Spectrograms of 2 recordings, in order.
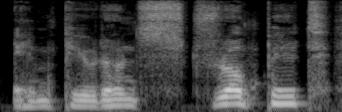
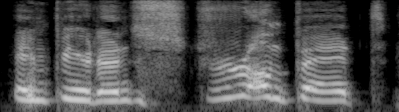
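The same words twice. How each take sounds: First: Said in the usual way. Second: High, loud, slow climax of rage; furious climax. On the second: A narrator's reading. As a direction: pound out each word. Building repetition.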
